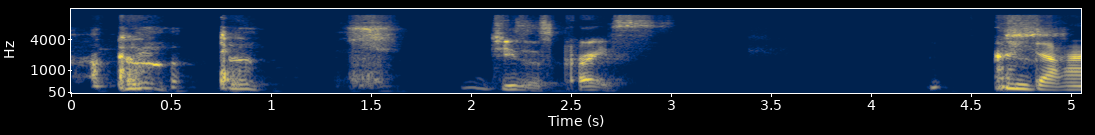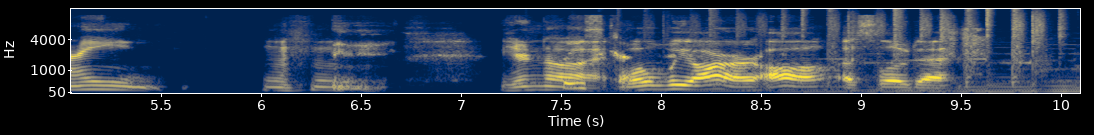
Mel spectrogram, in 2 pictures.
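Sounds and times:
person coughing harshly: 0:00.0 - 0:01.0
speech: 0:00.1 - 0:01.0, 0:02.1 - 0:03.0, 0:04.7 - 0:09.8.

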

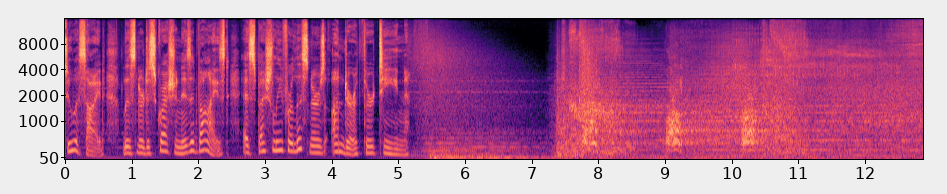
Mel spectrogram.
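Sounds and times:
speech: 0:00.0 - 0:05.6
constant low rumble: 0:05.2 - 0:12.8
deep distant monstrous barks: 0:07.4 - 0:12.6.

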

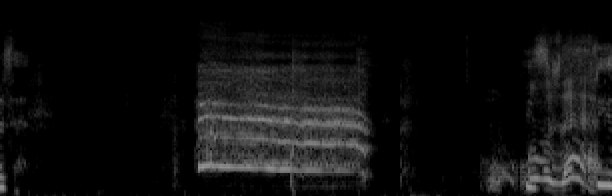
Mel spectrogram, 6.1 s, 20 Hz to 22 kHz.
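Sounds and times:
speech: 0:00.0 - 0:00.4, 0:02.0 - 0:02.4, 0:04.9 - 0:06.1
person screaming in a hallway: 0:02.0 - 0:03.8.

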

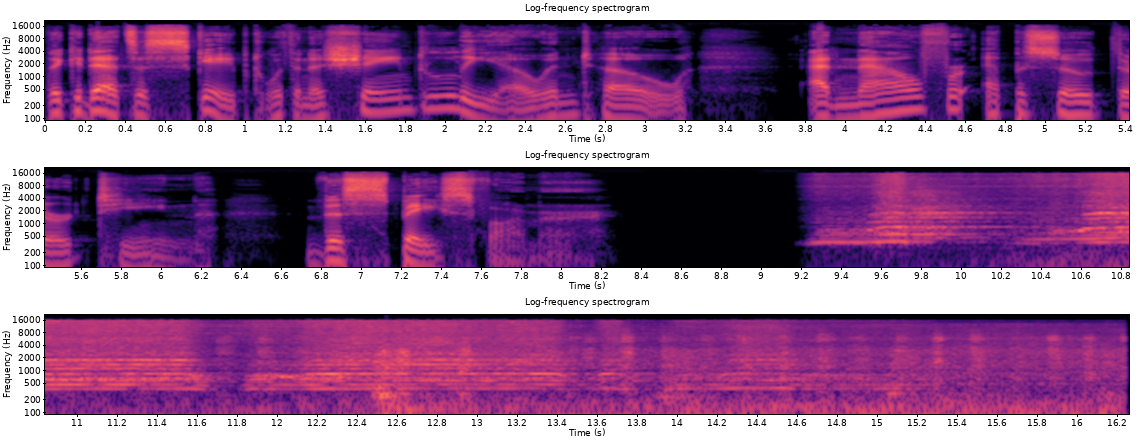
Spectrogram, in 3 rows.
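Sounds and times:
speech: 0:00.0 - 0:08.3
train steam whistle blasts: 0:09.2 - 0:15.3
steam train rumbling and hissing: 0:09.2 - 0:16.2.

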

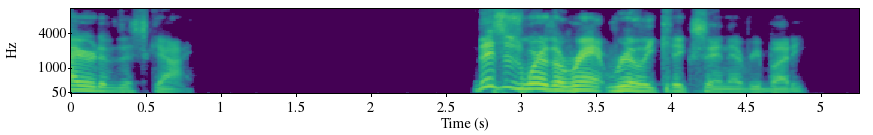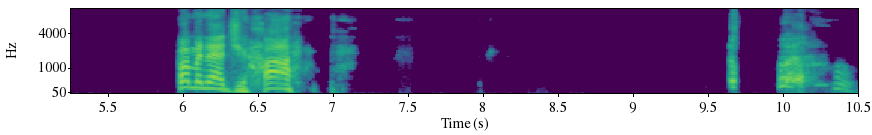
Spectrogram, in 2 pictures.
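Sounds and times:
speech: 0:00.0 - 0:00.9, 0:02.7 - 0:05.0, 0:06.0 - 0:07.1, 0:10.0 - 0:10.4
person coughing into a throaty rasp: 0:06.8 - 0:07.2, 0:09.6 - 0:10.4.

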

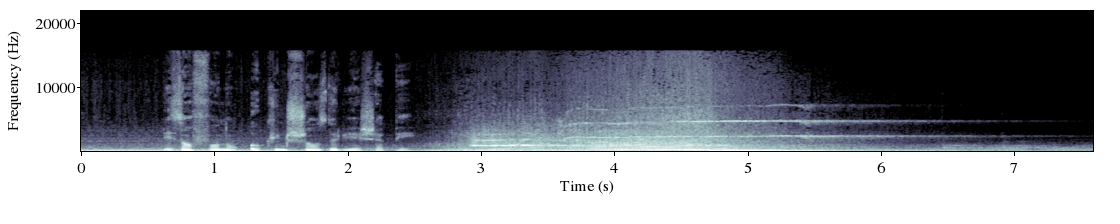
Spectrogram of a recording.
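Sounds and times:
speech: 0:00.6 - 0:03.0
car engine revving: 0:02.5 - 0:05.8
car tires screeching while swerving toward the sidewalk: 0:02.5 - 0:06.7.

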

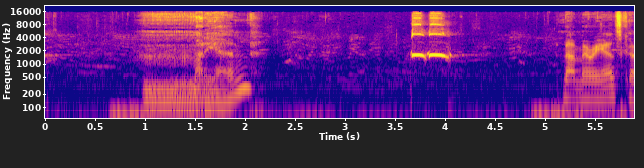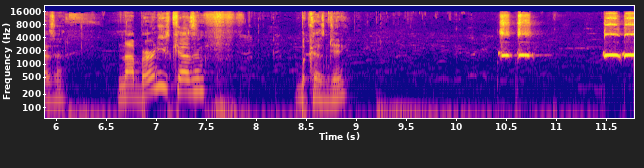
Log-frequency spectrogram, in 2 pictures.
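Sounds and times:
faint low murmur: 0:00.0 - 0:11.7
speech: 0:01.0 - 0:02.3, 0:05.2 - 0:07.8, 0:08.4 - 0:09.0
person whistling short notes: 0:10.4 - 0:10.9, 0:11.5 - 0:11.7.

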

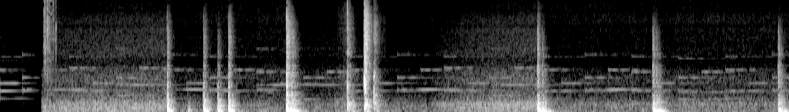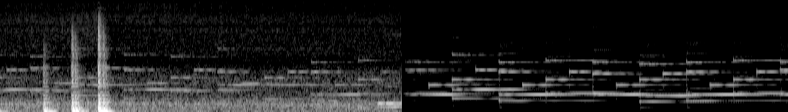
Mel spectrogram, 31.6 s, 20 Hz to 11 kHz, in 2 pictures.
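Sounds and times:
steady hiss: 0:00.9 - 0:23.8
sharp wooden knocks and thumps inside a cupboard where a doll is stored: 0:03.3 - 0:04.8, 0:05.7 - 0:06.1, 0:06.9 - 0:07.7, 0:10.7 - 0:11.0, 0:13.0 - 0:13.4, 0:15.5 - 0:15.9, 0:16.6 - 0:18.0
cupboard door creaking and clunking open: 0:10.7 - 0:11.1, 0:16.7 - 0:18.1.

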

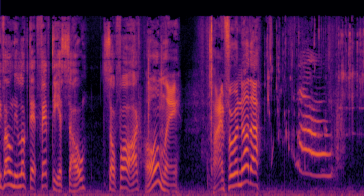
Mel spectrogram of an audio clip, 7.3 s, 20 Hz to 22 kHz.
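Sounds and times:
speech: 0:00.0 - 0:05.3
cat meowing: 0:05.9 - 0:06.7.

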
